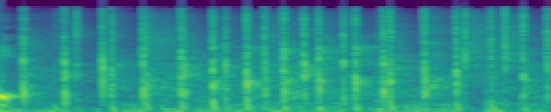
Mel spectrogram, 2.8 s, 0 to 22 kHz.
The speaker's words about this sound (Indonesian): harus ada teammate-nya guys emang keren-keren banget effort kelas 8 untuk FF tahun ini. Kita kasih tepuk tangan dulu nggak sih?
